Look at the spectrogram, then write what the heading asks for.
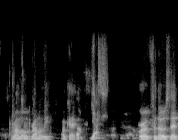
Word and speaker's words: Romoli: Now that I pronounced that correctly? Yes, Romoli. Romoli.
